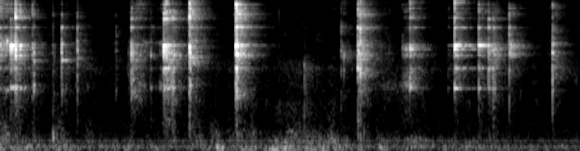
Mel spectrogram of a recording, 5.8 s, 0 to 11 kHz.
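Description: Metal pistol parts clicking and clinking as a .40 Glock barrel is test-fitted into a P80 pistol slide: about a dozen sharp, irregular clicks, some with a short high ring.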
